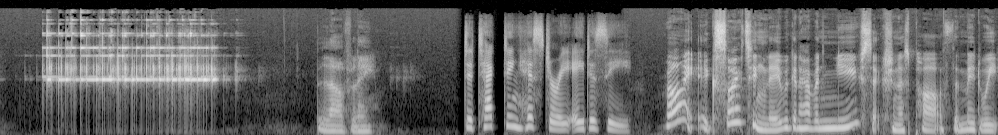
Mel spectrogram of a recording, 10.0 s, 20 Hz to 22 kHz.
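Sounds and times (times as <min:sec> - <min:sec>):
small crotal bell shaken: 0:00.0 - 0:02.6
speech: 0:03.2 - 0:03.8, 0:04.6 - 0:09.9.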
